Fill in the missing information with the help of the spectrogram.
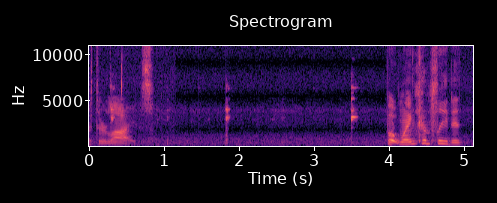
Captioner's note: train stake hammering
